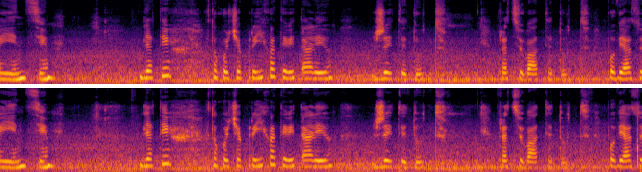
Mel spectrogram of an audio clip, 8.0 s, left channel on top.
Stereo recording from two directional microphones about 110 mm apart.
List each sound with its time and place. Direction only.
0.0 s speech: 40° left (ahead or behind)
1.8 s speech: 40° left (ahead or behind)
